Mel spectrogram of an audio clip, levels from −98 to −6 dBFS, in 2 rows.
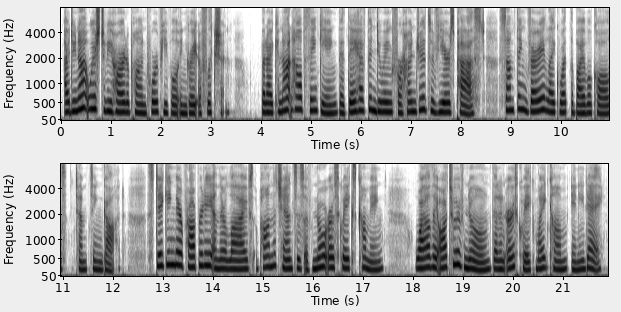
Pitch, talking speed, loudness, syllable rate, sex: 250 Hz, 170 wpm, -15 LUFS, 4.5 syllables/s, female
